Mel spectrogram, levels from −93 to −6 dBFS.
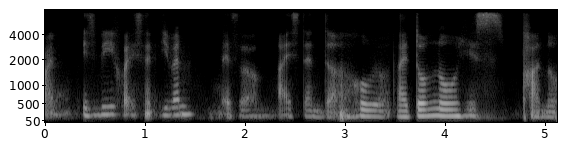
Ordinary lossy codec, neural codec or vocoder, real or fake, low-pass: AAC, 48 kbps; codec, 24 kHz, 0.9 kbps, WavTokenizer, large speech release; fake; 7.2 kHz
